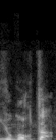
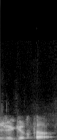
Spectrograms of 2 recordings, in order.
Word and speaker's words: Jugurtha: Tu l'as un peu écorché, mais j'ai l'habitude. Vas-y, je t'écoute. Non, c'est Jugurtha. Jugurtha, ok.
